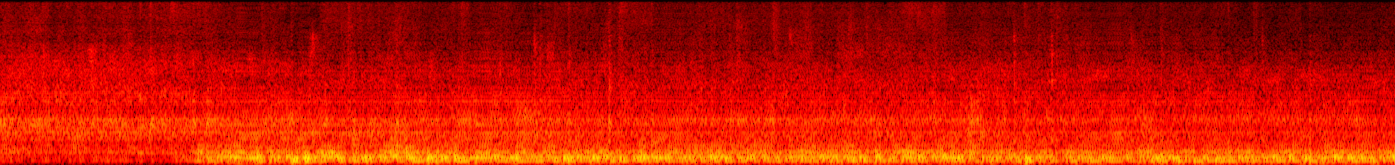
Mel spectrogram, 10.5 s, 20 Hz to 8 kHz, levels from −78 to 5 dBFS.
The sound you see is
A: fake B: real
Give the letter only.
A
